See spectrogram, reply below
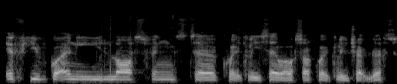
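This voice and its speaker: A man co-hosting a casual football stream, relaxed and explaining things plainly. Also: medium pitch, moderate pace, no room sound, poor audio. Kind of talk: casual live-stream chat.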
